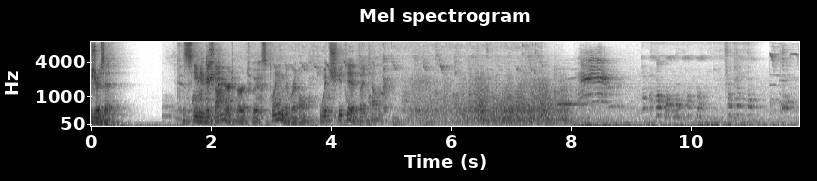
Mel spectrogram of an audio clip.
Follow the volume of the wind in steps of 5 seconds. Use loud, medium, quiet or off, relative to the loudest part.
off, loud, quiet.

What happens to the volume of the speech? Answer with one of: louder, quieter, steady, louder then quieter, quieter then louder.
louder.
